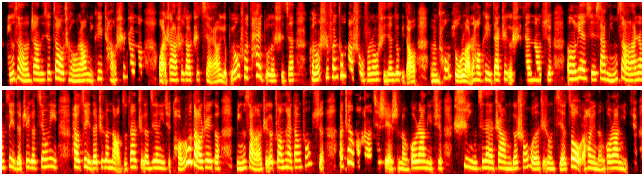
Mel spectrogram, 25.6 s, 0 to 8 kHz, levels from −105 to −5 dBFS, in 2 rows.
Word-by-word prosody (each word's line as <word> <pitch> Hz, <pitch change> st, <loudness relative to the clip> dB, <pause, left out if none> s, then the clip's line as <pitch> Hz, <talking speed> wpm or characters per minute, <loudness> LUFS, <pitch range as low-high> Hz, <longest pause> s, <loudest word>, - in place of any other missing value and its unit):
冥 235 Hz, +3 st, 0 dB
想 260 Hz, -9 st, +1 dB
的 200 Hz, -, 0 dB
这 205 Hz, +4 st, -4 dB
样 235 Hz, -1 st, +2 dB
的 225 Hz, -, -2 dB
一 -, -, -6 dB
些 250 Hz, +1 st, -3 dB
教 255 Hz, -1 st, +3 dB
程， 215 Hz, -5 st, -4 dB
然 200 Hz, +1 st, +1 dB
后 215 Hz, -, +1 dB
你 210 Hz, -2 st, -4 dB
可 270 Hz, +6 st, -10 dB
以 265 Hz, -, -3 dB
尝 -, -, -6 dB
试 345 Hz, -, -7 dB
着 335 Hz, -, -19 dB
呢， 270 Hz, -, -8 dB
晚 -, -, +4 dB
上 235 Hz, -1 st, +1 dB
啊， 220 Hz, -, +1 dB
睡 235 Hz, +1 st, -4 dB
觉 225 Hz, -1 st, +2 dB
之 230 Hz, +2 st, -8 dB
前， 225 Hz, -5 st, -3 dB
然 165 Hz, -, -2 dB
后 195 Hz, -, 0 dB
也 -, -, -1 dB
不 -, -, -12 dB
用 -, -, +1 dB
说 335 Hz, -3 st, 0 dB
太 370 Hz, +4 st, 0 dB
多 210 Hz, -, -2 dB
的 195 Hz, -1 st, 0 dB
时 -, -, -9 dB
间， 215 Hz, +1 st, -2 dB, 0.3 s
可 240 Hz, -, -1 dB
能 235 Hz, +4 st, +2 dB
10 315 Hz, -, -6 dB
分 320 Hz, 0 st, -2 dB
钟 380 Hz, +2 st, 0 dB
到 300 Hz, -, 0 dB
15 215 Hz, -, -4 dB
分 215 Hz, -1 st, -3 dB
钟 225 Hz, +1 st, 0 dB
时 195 Hz, -4 st, -7 dB
间 215 Hz, +1 st, 0 dB
就 230 Hz, +1 st, +3 dB
比 -, -, -8 dB
较， -, -, +3 dB, 0.3 s
嗯， 200 Hz, -1 st, 0 dB
充 300 Hz, -, -5 dB
足 190 Hz, -, +2 dB
了。 190 Hz, -, +7 dB
然 225 Hz, -, -2 dB
后 230 Hz, -1 st, +3 dB
可 240 Hz, +2 st, -6 dB
以 225 Hz, -, +1 dB
在 225 Hz, 0 st, +3 dB
这 245 Hz, +2 st, -4 dB
个 -, -, -2 dB
时 -, -, -6 dB
间 225 Hz, 0 st, 0 dB
呢， 215 Hz, -1 st, -2 dB
去， 220 Hz, +2 st, 0 dB, 0.3 s
呃， 255 Hz, 0 st, +3 dB
练 295 Hz, 0 st, +2 dB
习 265 Hz, -4 st, -2 dB
一 -, -, +2 dB
下 260 Hz, +2 st, -1 dB
冥 215 Hz, 0 st, -2 dB
想 275 Hz, -9 st, +1 dB
啊， 215 Hz, -, +2 dB
让 240 Hz, 0 st, 0 dB
自 265 Hz, -, -10 dB
己 245 Hz, -, 0 dB
的 200 Hz, -, +1 dB
这 255 Hz, -, -2 dB
个 230 Hz, -1 st, +4 dB
精 265 Hz, +4 st, -2 dB
力， 255 Hz, -3 st, -5 dB, 0.2 s
还 275 Hz, -, +4 dB
有 250 Hz, -, +8 dB
自 270 Hz, +3 st, -3 dB
己 230 Hz, -, +4 dB
的 215 Hz, 0 st, +4 dB
这 245 Hz, +3 st, -6 dB
个 245 Hz, -1 st, +1 dB
脑 220 Hz, -3 st, +1 dB
子 185 Hz, -, -9 dB
的 260 Hz, -1 st, +3 dB
这 -, -, -4 dB
个 215 Hz, -, +2 dB
精 235 Hz, +3 st, +3 dB
力 220 Hz, -, +1 dB
去 -, -, -9 dB
投 470 Hz, -, -2 dB
入 455 Hz, -1 st, +6 dB
到 335 Hz, -, +8 dB
这 240 Hz, -1 st, +3 dB
个 210 Hz, -2 st, 0 dB, 0.3 s
冥 205 Hz, +2 st, +1 dB
想 235 Hz, -, +2 dB
的 180 Hz, -, 0 dB
这 -, -, -4 dB
个 215 Hz, -, +2 dB
状 240 Hz, +2 st, 0 dB
态 245 Hz, -2 st, -1 dB
当 250 Hz, +2 st, -1 dB
中 315 Hz, +8 st, -7 dB
去。 440 Hz, +5 st, -3 dB, 0.3 s
那 -, -, +1 dB
这 440 Hz, -, 0 dB
样 415 Hz, -, +5 dB
的 -, -, -24 dB
话 -, -, -6 dB
呢， 225 Hz, -2 st, -5 dB
其 435 Hz, -, -10 dB
实 435 Hz, +2 st, -3 dB
也 -, -, +4 dB
是 210 Hz, -, -6 dB
能 185 Hz, -3 st, -2 dB
够 225 Hz, +4 st, +4 dB
让 230 Hz, 0 st, +4 dB
你 205 Hz, -2 st, -2 dB
去 220 Hz, +1 st, -3 dB, 0.2 s
适 290 Hz, -4 st, -5 dB
应 220 Hz, -4 st, -3 dB
现 235 Hz, +3 st, -3 dB
在 240 Hz, -, +3 dB
的 220 Hz, -, +1 dB
这 235 Hz, -, -2 dB
样 215 Hz, -3 st, +1 dB
一 -, -, -4 dB
个 205 Hz, +1 st, +1 dB
生 245 Hz, +3 st, -4 dB
活 210 Hz, -8 st, +1 dB
的 195 Hz, -, +5 dB
这 200 Hz, -, -7 dB
种 195 Hz, -2 st, -1 dB
节 195 Hz, -2 st, +1 dB
奏， 265 Hz, +2 st, +6 dB
然 -, -, -1 dB
后 230 Hz, -1 st, +2 dB
也 210 Hz, -, 0 dB
能 170 Hz, -4 st, -4 dB
够 220 Hz, 0 st, +1 dB
让 225 Hz, -2 st, +2 dB
你 -, -, -8 dB
去， -, -, -18 dB
230 Hz, 350 characters per minute, -23 LUFS, 215-260 Hz, 0.3 s, 有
